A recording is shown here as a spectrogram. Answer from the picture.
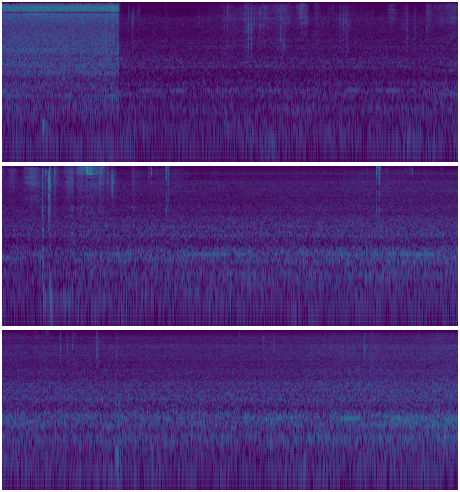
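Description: Steady low rumble of a car idling, heard from inside its cabin, with a few faint clicks and one sharper knock about seven and a half seconds in. The rumble grows slightly louder toward the end.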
